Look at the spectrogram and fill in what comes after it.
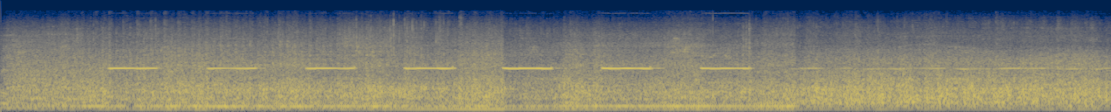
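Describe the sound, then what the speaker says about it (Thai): A concrete mixer truck is being positioned for delivery to a customer. A loud engine rumbles under a steady series of evenly spaced reversing beeps, and the engine settles near the end. "จัดตำแหน่งรถก่อนครับตอนนี้"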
